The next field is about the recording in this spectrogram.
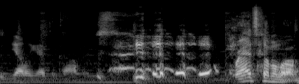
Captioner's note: laughing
